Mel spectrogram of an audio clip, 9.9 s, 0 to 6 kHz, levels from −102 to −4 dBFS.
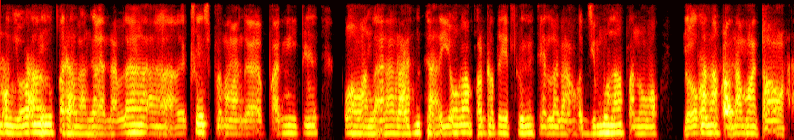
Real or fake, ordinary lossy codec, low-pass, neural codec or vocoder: fake; none; 5.4 kHz; codec, 24 kHz, 1.5 kbps, HILCodec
